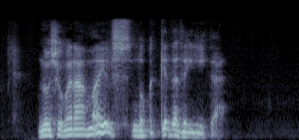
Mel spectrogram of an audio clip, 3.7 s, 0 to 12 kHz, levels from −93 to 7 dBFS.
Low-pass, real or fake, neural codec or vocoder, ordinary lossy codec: 7.2 kHz; fake; codec, 16 kHz, 1 kbps, FunCodec, trained on LibriTTS, 50 frames a second; AAC, 64 kbps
